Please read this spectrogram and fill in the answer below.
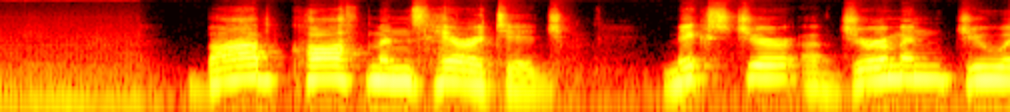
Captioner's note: voiceover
